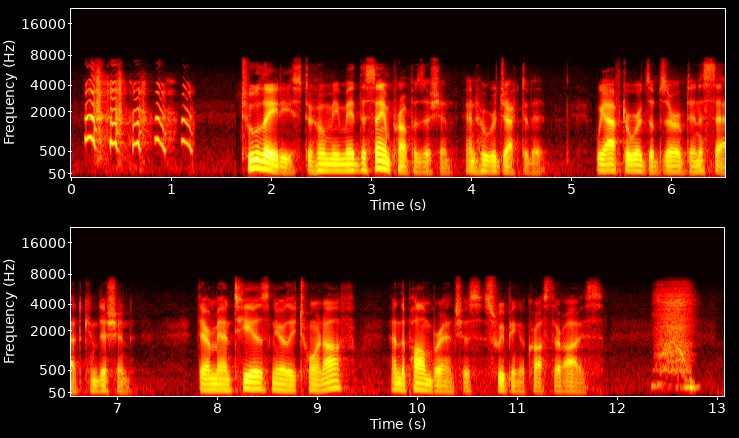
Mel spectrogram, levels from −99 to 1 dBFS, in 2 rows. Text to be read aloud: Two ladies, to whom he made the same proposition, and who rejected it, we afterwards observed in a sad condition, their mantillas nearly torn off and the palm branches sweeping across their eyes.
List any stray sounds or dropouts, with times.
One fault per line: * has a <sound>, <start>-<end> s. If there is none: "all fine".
* has a laugh, 0.1-1.3 s
* has a sniff, 12.3-12.9 s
